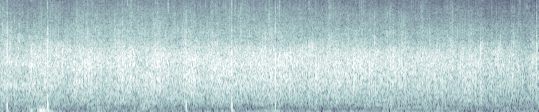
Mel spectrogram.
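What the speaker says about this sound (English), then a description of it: "Give Joe a round of applause." A theatre audience at a TED talk applauds steadily as a volunteer is called up on stage, with dense, even clapping throughout and a few soft thumps underneath.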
